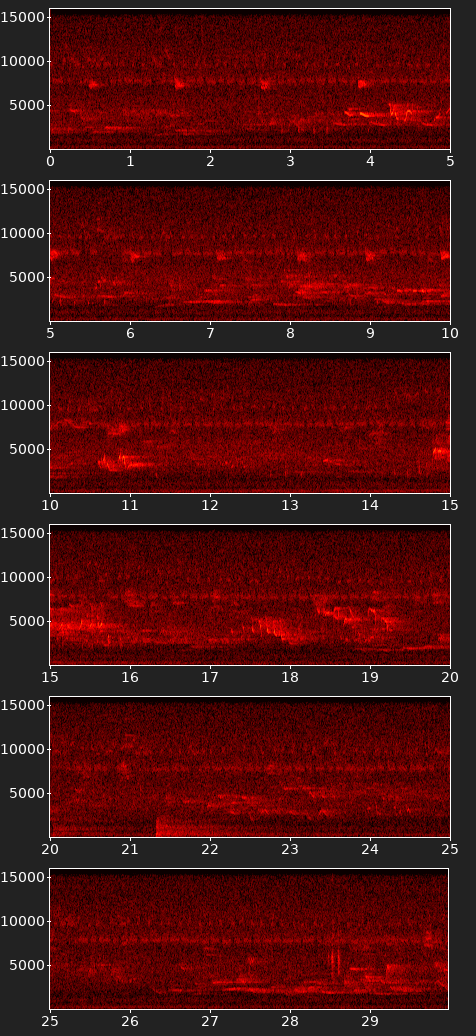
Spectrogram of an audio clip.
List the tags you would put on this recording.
Soundscapes > Nature
weather-data artistic-intervention raspberry-pi alice-holt-forest natural-soundscape data-to-sound field-recording sound-installation modified-soundscape Dendrophone nature phenological-recording soundscape

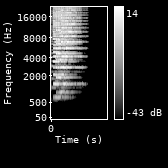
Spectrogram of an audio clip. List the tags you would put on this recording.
Sound effects > Electronic / Design
coin designed game-audio high-pitched pick-up tonal

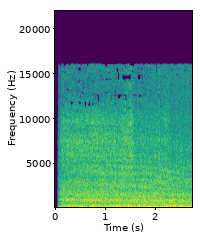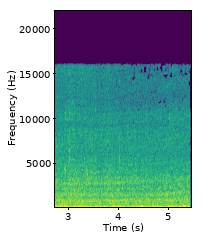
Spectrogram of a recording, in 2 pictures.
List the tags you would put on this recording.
Sound effects > Vehicles
rain tampere vehicle

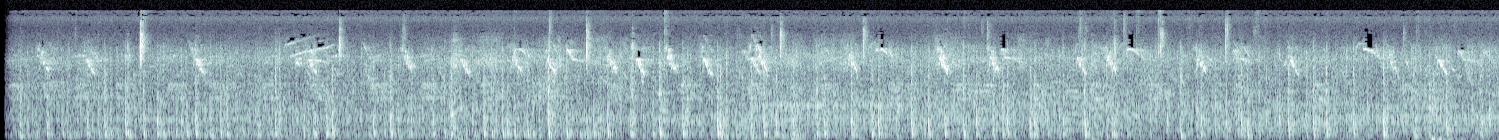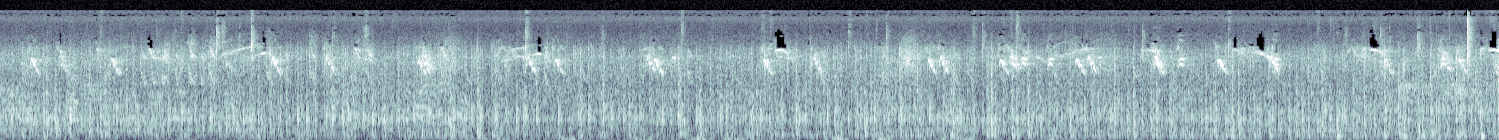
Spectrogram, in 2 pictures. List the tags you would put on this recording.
Soundscapes > Nature
drizzle field-recordings voices

